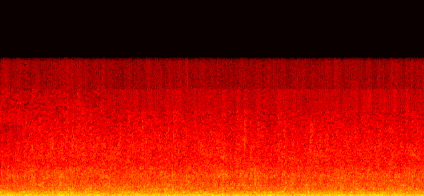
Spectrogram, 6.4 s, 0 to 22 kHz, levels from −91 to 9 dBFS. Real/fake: real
